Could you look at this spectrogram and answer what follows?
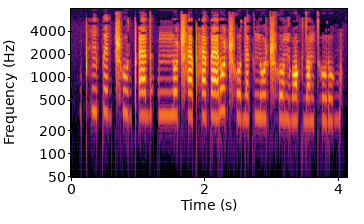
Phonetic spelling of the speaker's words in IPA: pʰ i p e ɡ ʈ͡ʂʰ u d pʼ æ d | nː o ʈ͡ʂʰ æ pʰ æ p æ ɾ o ʈ͡ʂʰ o d æ k n u ʈ͡ʂʰ o n ɡ ɒ k d ɒ n tʰ u ɾ u ɡ

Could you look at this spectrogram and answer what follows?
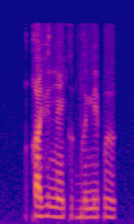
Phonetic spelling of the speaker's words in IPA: q e vʲ ɯ n ẽ k ɯ ɡ͡b ɯ mʲ ə p ɯ

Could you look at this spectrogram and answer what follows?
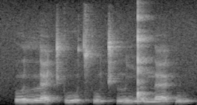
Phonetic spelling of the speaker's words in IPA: ʊ lː æ t͡ʃʼ u t͡sʼ u t͡ʃʼ ɯ ŋ͡ǃ ə n̪ æ k͡p u

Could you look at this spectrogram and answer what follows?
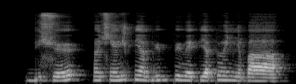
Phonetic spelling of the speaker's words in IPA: bʲ ʊ ɕ ʏ | ə̃ ɕ ẽ ʒ pʲ ã b y b p y β e pʲ a p β ẽ ɲ ɾ ə̃ p a

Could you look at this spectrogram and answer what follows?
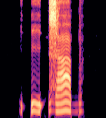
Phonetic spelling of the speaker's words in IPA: ʔ i˧˩˧ ʔ z a˩˧˩ b

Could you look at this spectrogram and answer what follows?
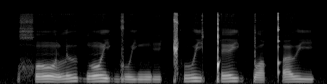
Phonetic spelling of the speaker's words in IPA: χ ɔ̃˩˧˩ l ɯ˧˥˧ ɡ ɔ̃˧˥˧ j ɡ u˩ j ŋ i˩ ǁʰ u˧˥˧ j ǃ e˧˥˧ j k͡p ɔ˩ qʼ ɯ˧˥˧ j

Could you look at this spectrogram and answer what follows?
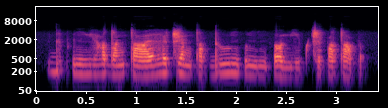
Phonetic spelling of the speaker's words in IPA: d̪ ɨ p ʔ ɨ ŋ mʲ ɔ ɦ ɨ dˤ ɨ ŋ tˤ ɐː ɦ ɐ ʈ͡ʂ ɨ ŋ tˤ ɨ p d̪ uː ŋ ʔ u ŋ i ŋ ʔ ɔ mʲ eː p ʈ͡ʂ ɐ p ɐ tˤ ɐ p

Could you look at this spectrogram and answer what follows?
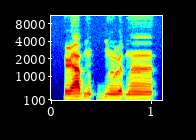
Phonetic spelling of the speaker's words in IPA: ɭ a b ɾ ũ ʔ ɡ͡b ũ ɭ œ b ɐ̃ː

